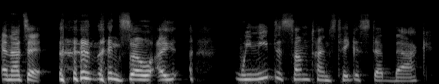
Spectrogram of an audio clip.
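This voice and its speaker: A man at a moderate pace on a very clean, silent-background recording, dry and close with no echo. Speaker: web designer and podcast host. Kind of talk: interview conversation. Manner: stumbles over words.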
